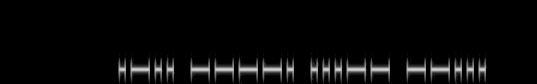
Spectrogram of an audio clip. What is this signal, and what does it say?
Morse code, heard as a keyed tone, about 20 wpm, 700 Hz. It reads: L937
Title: Four Letter-Number Combinations - 20wpm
